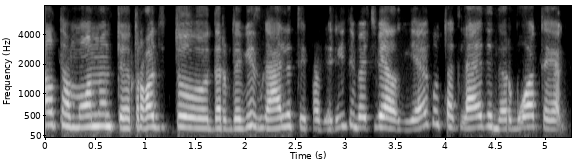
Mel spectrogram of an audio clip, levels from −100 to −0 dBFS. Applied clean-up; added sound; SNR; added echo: neural mask model Resemble Enhance denoiser.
